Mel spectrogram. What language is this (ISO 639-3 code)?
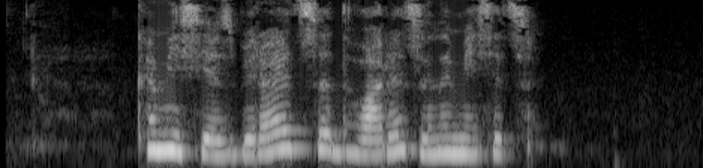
bel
